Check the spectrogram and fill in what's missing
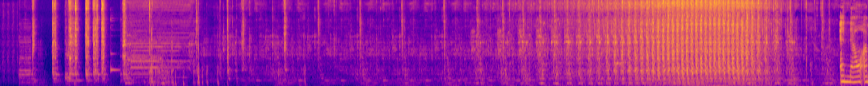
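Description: An embroidery machine stitches the tack-down outline on all four letters of a mama appliqué design, a steady rapid mechanical chatter that starts after a few knocks and swells louder toward the end.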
